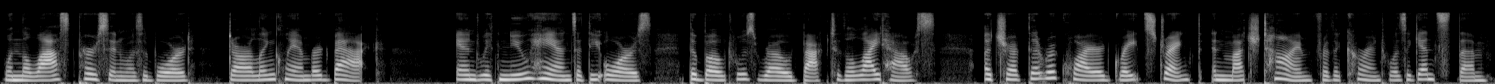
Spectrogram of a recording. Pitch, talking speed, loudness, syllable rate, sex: 210 Hz, 150 wpm, -18 LUFS, 3.9 syllables/s, female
